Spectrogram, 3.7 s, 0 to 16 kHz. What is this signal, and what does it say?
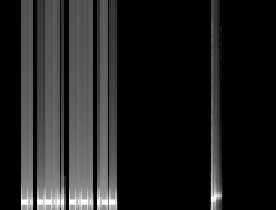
Morse code, heard as a keyed tone, about 44 wpm, 700 Hz. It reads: N7CW
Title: NA SOTA Activator Callsigns 45wpm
